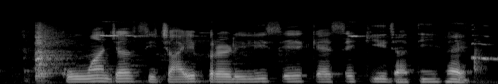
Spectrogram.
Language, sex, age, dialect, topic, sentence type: Hindi, male, 60-100, Kanauji Braj Bhasha, agriculture, question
